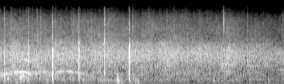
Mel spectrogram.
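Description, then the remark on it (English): A short burst of audience applause, a steady patter of many hands clapping at moderate volume with a few sharper individual claps standing out early on. “Let's give him a belated applause.”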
